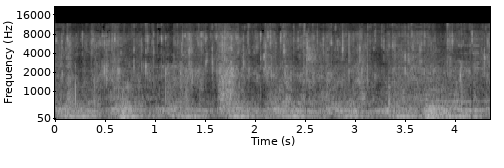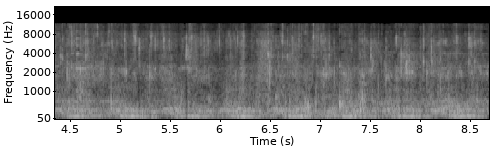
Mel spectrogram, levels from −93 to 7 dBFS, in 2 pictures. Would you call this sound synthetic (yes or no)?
yes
